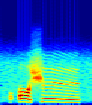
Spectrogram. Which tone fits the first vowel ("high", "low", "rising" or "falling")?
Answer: falling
